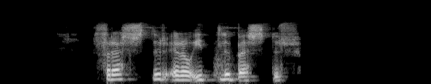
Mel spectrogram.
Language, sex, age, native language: Icelandic, female, 40-49, Icelandic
